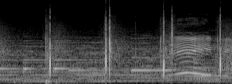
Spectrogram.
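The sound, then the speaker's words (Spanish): Hand claps from a church audience: four sharp, evenly spaced claps stand out over sustained musical tones, with no other clear sound between them. “Vamos a aplaudirle.”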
